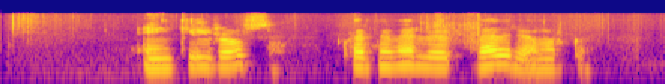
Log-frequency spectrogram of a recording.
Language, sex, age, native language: Icelandic, female, 50-59, Icelandic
